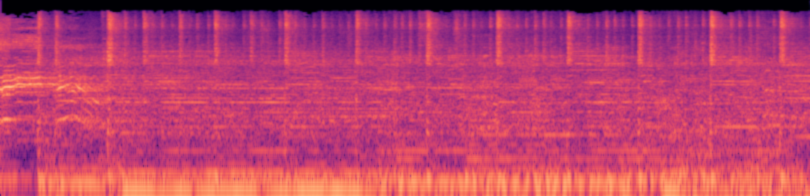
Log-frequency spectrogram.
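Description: Live acoustic trio playing without singing: an electric bass holding strong low notes and an acoustic guitar over a steady beat slapped on a cajon.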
